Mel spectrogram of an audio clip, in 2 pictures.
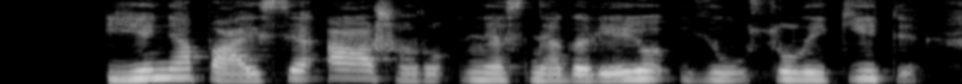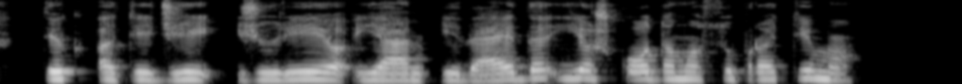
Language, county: Lithuanian, Vilnius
